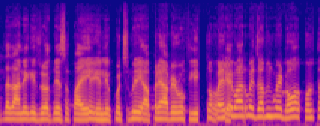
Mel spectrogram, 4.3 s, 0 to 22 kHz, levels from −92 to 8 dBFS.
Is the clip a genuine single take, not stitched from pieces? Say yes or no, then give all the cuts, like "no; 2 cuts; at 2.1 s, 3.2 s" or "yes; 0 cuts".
no; 1 cut; at 2.7 s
